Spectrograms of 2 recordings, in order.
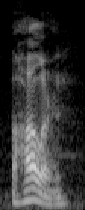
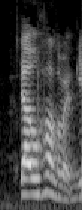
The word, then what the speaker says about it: O'Halloran: I don't know how to pronounce his name. Holloran? – Let me see. – I wrote it down. Holloran. – O'Halloran. – O'Halloran, yes. But Jeff Anderson, Jason Mewes, obviously Kevin Smith.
